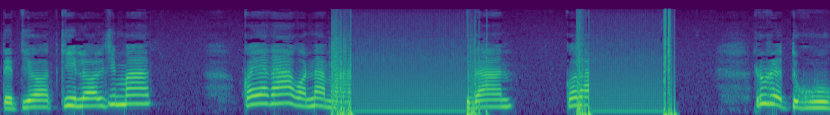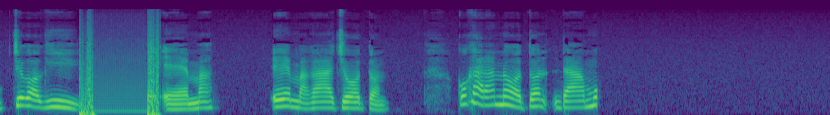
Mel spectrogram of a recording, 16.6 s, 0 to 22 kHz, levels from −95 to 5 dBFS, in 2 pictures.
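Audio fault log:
3.31–4.86 s, 5.76–6.74 s, 9.09–9.88 s: intermittent contact. The speech cuts out for about 1.17 s, 0.74 s and 0.55 s as a loose connection opens, with crackle marking each break.
14.27 s to end: audio dropout to a faint residue. The speech stops abruptly, unlike a pause or fade, leaving hiss about 40 dB down, likely because the signal was lost while the later path stayed live.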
